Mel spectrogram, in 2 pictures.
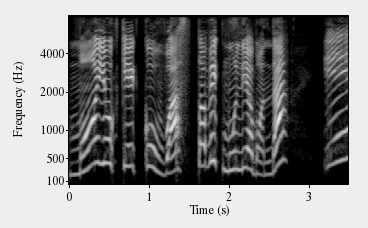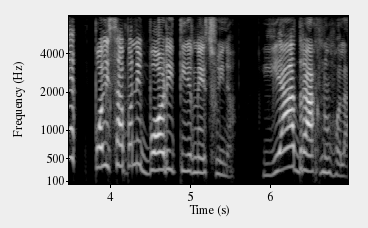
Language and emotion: Nepali, angry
